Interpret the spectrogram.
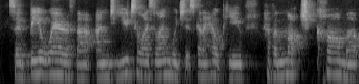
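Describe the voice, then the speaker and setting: The delivery is monotone, flat and at a moderate pace. Noticeable background noise runs underneath. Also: woman. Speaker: confidence coach. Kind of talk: webinar presentation.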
